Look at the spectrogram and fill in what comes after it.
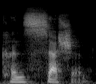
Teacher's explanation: there are three syllables and the stress is on that second syllable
